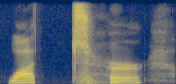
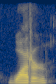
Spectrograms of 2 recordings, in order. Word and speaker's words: water: the r watch her but if i just barely tap that spot water i don't have to think about is it a d is it a t um because my voice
